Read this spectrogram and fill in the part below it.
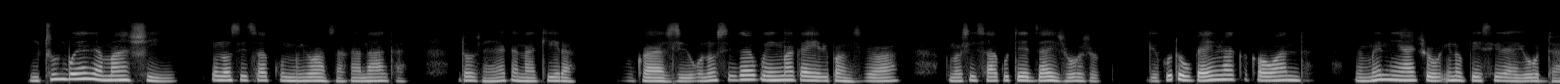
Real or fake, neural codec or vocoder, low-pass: fake; codec, 16 kHz, about 1 kbps, DyCAST, with the encoder's durations; 7.2 kHz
